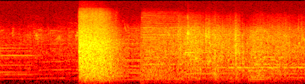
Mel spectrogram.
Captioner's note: gun firing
